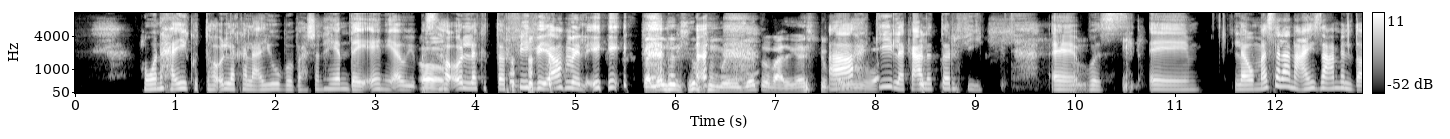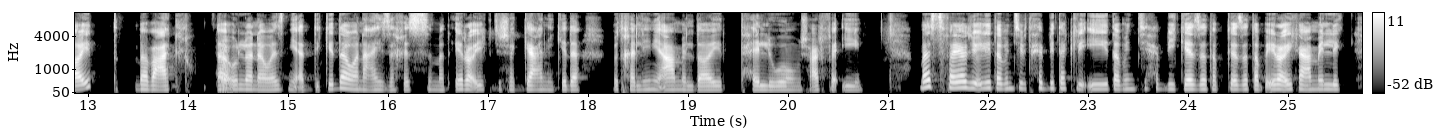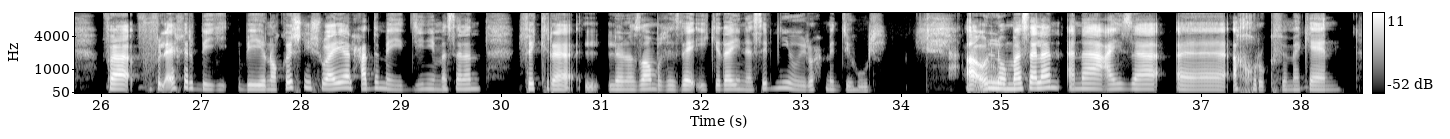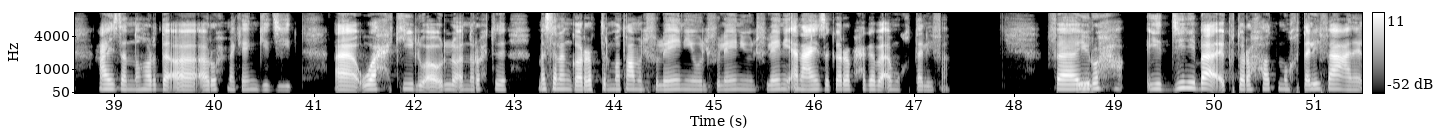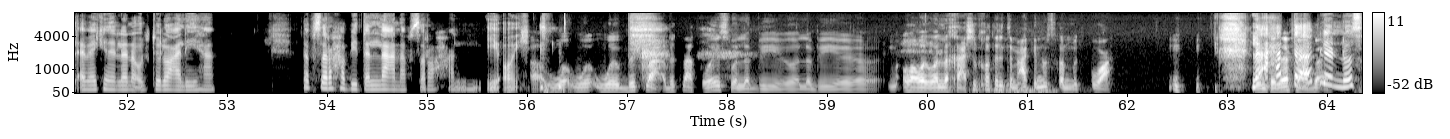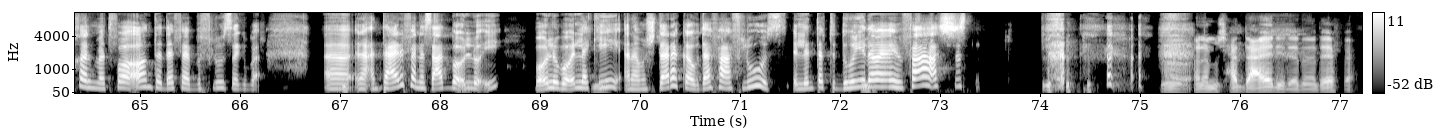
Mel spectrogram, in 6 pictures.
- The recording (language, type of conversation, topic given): Arabic, podcast, إزاي بتستفيد من الذكاء الاصطناعي في حياتك اليومية؟
- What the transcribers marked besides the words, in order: laugh; laughing while speaking: "خلّينا نشوف مميزاته، وبعدين كده نشوف عيوبه بقى"; laughing while speaking: "الترفيه بيعمل إيه"; laugh; throat clearing; in English: "Diet"; in English: "Diet"; in English: "الAi"; chuckle; tapping; chuckle; other noise; laugh; laughing while speaking: "ينفعش"; laugh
